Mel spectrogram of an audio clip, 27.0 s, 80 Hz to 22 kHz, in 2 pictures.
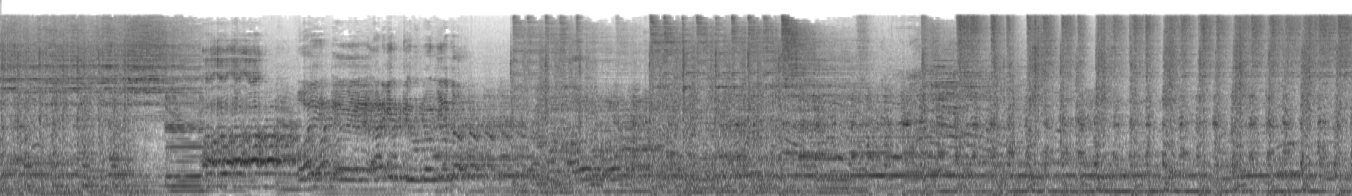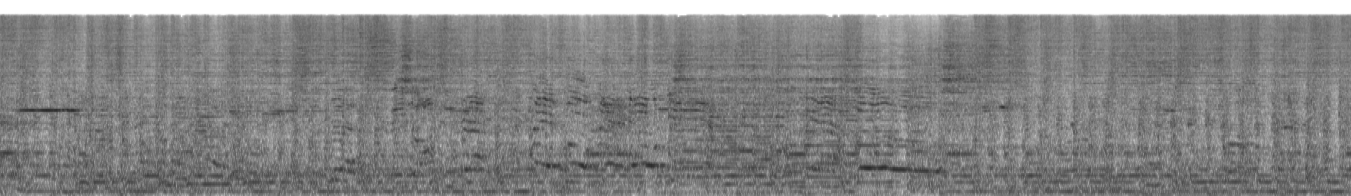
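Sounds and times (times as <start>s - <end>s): drum kit: 0.0s - 2.7s, 5.0s - 27.0s
bass guitar: 0.0s - 27.0s
electric guitars: 0.0s - 27.0s.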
